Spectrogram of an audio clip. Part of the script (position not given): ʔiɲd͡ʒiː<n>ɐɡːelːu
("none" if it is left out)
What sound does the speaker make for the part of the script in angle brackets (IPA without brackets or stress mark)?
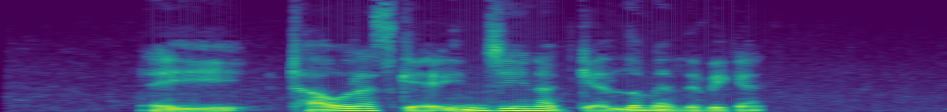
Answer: n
